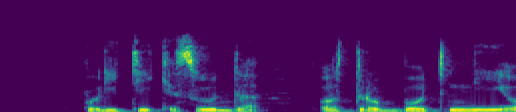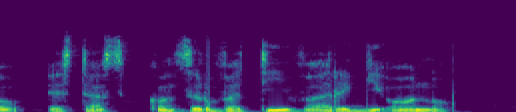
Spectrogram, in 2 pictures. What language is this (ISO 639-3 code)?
epo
